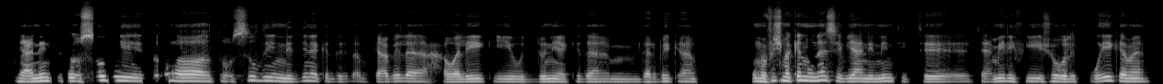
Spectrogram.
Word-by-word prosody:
يعني 140 0 +4
أنتِ 165 -1 0
تقصدي 170 +2 +4
ت 145 - -14 0.3
آه، 155 -2 +5
تقصدي 145 +7 -1
إن 155 -3 +1
الدنيا 160 +5 -2
كانت 140 -2 -12
بتبقى 130 0 -11
مكعبلة 135 +1 -3
حواليكِ 125 +3 -1 0.2
والدنيا 125 +1 -1
كده 130 +2 -6
مدربكة، 125 +2 -6 0.6
وما 145 -1 +3
فيش 175 +1 +2
مكان 180 +3 +5
مناسب 175 -4 +2
يعني 140 -1 +2
إن 135 +1 +1
أنتِ 150 -2 -3
ت 130 +1 -11 0.5
تعملي 140 +2 -2
فيه 145 +1 -4
شغلِك، 130 -1 0
وإيه 150 +6 +1
كمان؟ 140 -4 +2
140 Hz, 145 wpm, -24 LUFS, 130-155 Hz, 0.6 s, آه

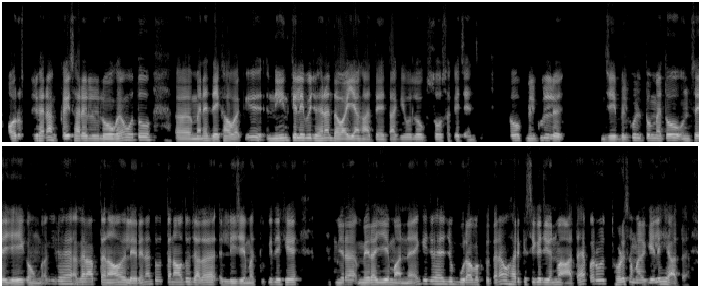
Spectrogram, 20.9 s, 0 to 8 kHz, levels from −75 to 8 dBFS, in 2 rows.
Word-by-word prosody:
और - - +3
उसमें 400 - -9
जो - - +1
है 125 - +3
ना 160 0 +4
कई 130 0 +4
सारे 125 -1 +1
लोग 115 -2 +2
हैं 125 - +2
वो 155 +1 -1
तो 165 -1 +2 0.4
मैंने 110 +2 +1
देखा 120 -1 +2
हुआ 110 -1 +3
है 110 - -1
कि 165 -1 -1
अ, - - -4
नींद 130 +4 +1
के 150 - +5
लिए 145 0 +5
भी 140 0 +2
जो 135 -1 +1
है 130 - +2
ना 140 - +4
दवाइयाँ 115 +1 +4
खाते 105 -2 -1
हैं 100 - -1
ताकि 105 +1 -3
वो 110 - -3
लोग 110 0 -2
सो 110 -1 -3
सके 105 -2 -6
चैन 90 0 -7
से। 85 - -27 0.4
तो 135 0 0
बिल्कुल 125 -1 0 0.7
जी 115 +2 +2
बिल्कुल, 115 +6 -3
तो 140 - 0
मैं 130 -2 -1
तो 145 +1 +3
उनसे 120 +2 0
यही 120 0 +3
कहूँगा 110 -4 -4
कि 175 -2 -12
जो 165 - -4
है 165 0 0
अगर 140 +1 0
आप 140 0 +1
तनाव 125 +1 +4
ले 115 -3 +2
रहे 115 +2 -1
है 145 - -4
ना - - -2
तो 170 +1 -7
तनाव 135 -1 +2
तो 145 - -1
ज़्यादा 130 0 +2 0.2
लीजिये 110 +1 0
मत। 110 +1 -3
क्योंकि 135 - -8
देखिये 135 +1 +2 0.6
मेरा 125 +1 0
मेरा 120 +1 +2
ये 125 0 +3
मानना 110 -4 0
है 110 - 0
कि 175 +2 -2
जो 165 -1 -2
है 160 0 +2
जो 155 - 0
बुरा 130 0 +2
वक़्त 125 - -3
होता 120 +1 -3
है - - -4
ना - - +2
वो 175 - +1
हर 140 0 +1
किसी 140 -1 -6
के 140 - +3
जीवन 130 -2 +1
में 135 - +4
आता 105 0 +1
है, - - +2
पर 170 - -1
वो 180 +1 0 0.2
थोड़े 135 +1 +3
समय 125 -4 -2
के 130 +2 +1
लिए 145 +3 +1
ही 155 - 0
आता - - -4
है। - - -16
125 Hz, 265 wpm, -21 LUFS, 115-140 Hz, 0.7 s, के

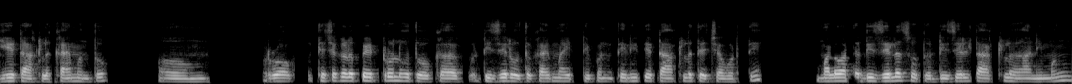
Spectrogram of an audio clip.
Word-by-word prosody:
हे 155 +2 +3
टाकलं 135 -2 +1
काय 145 -1 +1
म्हणतो, 150 +2 -3 0.5
अ, 150 - -10 1.1
रॉक 150 -1 +3 0.2
त्याच्याकडे 165 +1 +3
पेट्रोल 175 +1 +3
होतं 155 -4 +1
का 140 -1 +3 0.3
डीझेल 155 +2 +3
होतं 145 -2 +3
काय 145 -1 +1
माहित 150 -1 -2
नाही, 140 -1 -4
पण 145 0 -5
त्यांनी 155 0 0
ते 160 - +3
टाकलं 150 +1 0
त्याच्यावरती. 140 +8 -2 0.6
मला 150 +1 +5
वाटतं 160 0 +3
डीझेलच 160 +3 +4
होतं 135 -4 -2
डीझेल 150 +2 +1
टाकलं 145 0 -1
आणि 140 -1 -1
मग, 165 +7 -3
150 Hz, 155 wpm, -23 LUFS, 145-160 Hz, 1.1 s, मला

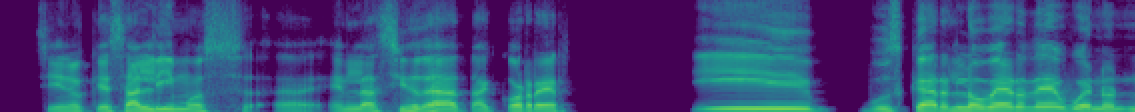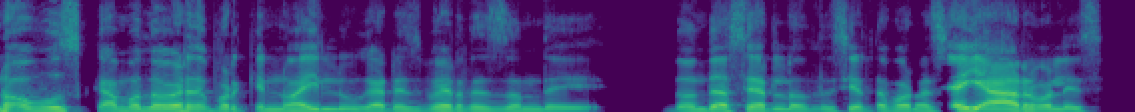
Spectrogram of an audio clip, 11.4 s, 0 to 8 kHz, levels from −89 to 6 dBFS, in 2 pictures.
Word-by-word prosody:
sino 130 -2 -5
que 135 +1 -3
salimos, 135 +1 0
eh, - - -11
en 130 +1 -5
la 135 -2 +1
ciudad 155 +3 +2
a 130 - -2
correr 135 +2 +1 0.6
y 155 0 +4 0.2
buscar 165 +6 +1
lo 195 0 +4
verde, 210 +1 +4
bueno, 165 -4 +1
no 165 +2 -1
buscamos 185 0 -3
lo 180 0 +1
verde 185 +1 +1
porque, 155 -6 -6
no 135 +2 -3
hay 145 +1 +1
lugares 135 -2 -5
verdes 130 -1 -3
donde 125 -1 -7 0.3
donde 150 +1 -3
hacerlo 140 -1 -2
de 125 0 -11
cierta 135 +2 -5
forma, 135 0 -3
sí 125 - +1
hay 180 -1 +6
árboles 125 -3 +2
140 Hz, 170 wpm, -22 LUFS, 130-160 Hz, 0.6 s, hay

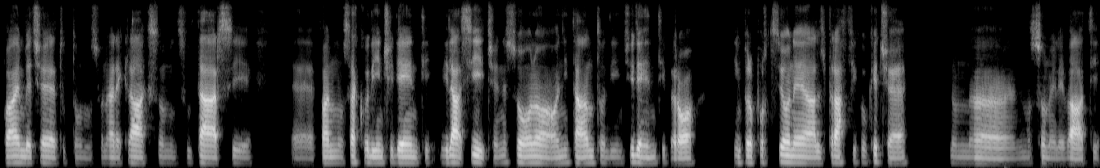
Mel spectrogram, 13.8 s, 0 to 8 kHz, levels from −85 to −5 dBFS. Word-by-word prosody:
qua 110 +1 +4
invece 110 0 -1
è - - -3
tutto 105 - -22
un 95 -2 -22
suonare 105 0 -7
clacson, 105 0 -1
insultarsi, 105 0 +1 0.5
ehm, - - -15
fanno 105 0 0
un 105 - -14
sacco 110 +1 -2
di 110 -1 0
incidenti. 110 0 0
Di 115 -1 -8
là 115 -1 +7
sì, 110 -5 -1
ce 105 - -11
ne 115 +2 -13
sono 110 -2 +2
ogni 105 +2 -4
tanto 110 +1 +1
di 105 0 -16
incidenti, 105 0 -3
però 100 -3 +3 0.5
in - - -12
proporzione 115 -3 +1
al 105 -1 +2
traffico 115 +1 0
che 130 - -4
c'è 95 -6 -3 0.6
non 105 -1 -17
non 95 -1 -4
sono 100 -1 -7
elevati. 95 0 -1
105 Hz, 155 wpm, -24 LUFS, 100-110 Hz, 0.6 s, là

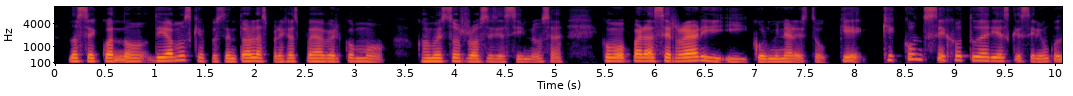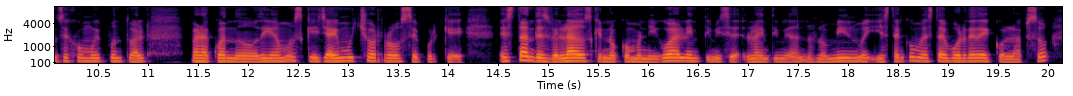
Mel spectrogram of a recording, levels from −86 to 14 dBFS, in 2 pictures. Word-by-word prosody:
no 190 - +3
sé 185 -1 +1
cuando, 185 -2 +1
digamos 205 +5 +2
que, 195 - -5
pues, 170 -1 -9
en 170 -1 +1
todas 190 +2 +4
las 190 -1 +1
parejas 170 +1 -3
puede 180 -1 +1
haber 175 -1 0
como 175 -3 -4 0.3
como 180 -1 +2
estos 180 0 -1
roces 170 -1 -1
y - - -3
así, 160 0 -5
¿no? 150 -1 -5
O - - -7
sea, 175 - -7 0.3
como 95 0 +2
para 200 0 +5
cerrar 195 +2 +4
y 190 -6 0
y 155 -1 -5
culminar 165 +1 +1
esto, - - -6
¿qué - - -2
qué 245 -2 -6
consejo 245 -4 -2
tú 230 -1 -1
darías? 200 -2 +2
que - - -5
sería 170 -2 -3
un 175 - -6
consejo 185 +1 -3
muy 180 0 0
puntual, 180 -1 -2 0.4
para 175 -1 +3
cuando 165 -3 +1
digamos 180 +4 +1
que 195 -3 -1
ya 185 - +4
hay 180 - +5
mucho 200 +1 0
roce, 175 -2 -1
porque 430 - -7 0.3
están 205 +2 +3
desvelados, 185 +1 +5
que - - -4
no 170 -1 -1
coman 165 -1 0
igual, 195 +5 +3
la 185 - +2
intimisa 175 - -3
la 165 +2 -1
intimidad 165 - -3
no 85 - -5
es 165 - -10
lo 160 -2 -2
mismo 185 +2 +1
y 180 - -4
está 165 +2 -4
como 200 -1 0
este 185 0 0
borde 180 0 +1
de 185 -1 +2
colapso. 165 +8 -3
180 Hz, 205 wpm, -21 LUFS, 170-195 Hz, 0.4 s, para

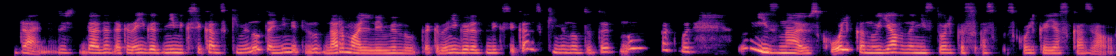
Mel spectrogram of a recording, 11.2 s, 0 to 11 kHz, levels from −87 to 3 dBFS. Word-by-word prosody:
Да, 205 0 0
то 245 -2 -9
есть 195 -1 -8
да-да-да, 205 -2 +1
когда 185 +1 -1
они 210 +1 +2
говорят 200 -1 +2
немексиканские 210 0 -1
минуты, 210 -3 0
они 190 +2 0
имеют 240 - 0
в - - -13
виду 220 +1 -3
нормальные 185 -7 +3
минуты. 170 -1 -3
Когда 165 - -4
они 205 +3 +1
говорят 195 -1 +2
мексиканские 215 - -4
минуты, 200 0 -3
то 230 +3 -3
это, 245 0 -2
ну, - - -2 0.3
как 370 -2 -7
бы, 260 -1 -2 0.5
ну, 455 -2 -2
не 255 -8 +9
знаю 190 -5 +2
сколько, 395 - +2
но 190 -1 +2
явно 205 +1 +3
не 190 -1 +3
столько, 195 -1 -3
ск 180 - -10
а 195 - -5
ск 190 - -14
а - - -21
сколько 180 +2 -5
я 170 0 -1
сказала. 170 -1 -6
200 Hz, 215 wpm, -22 LUFS, 190-220 Hz, 0.5 s, не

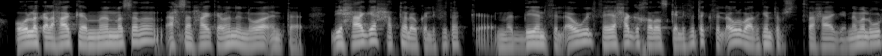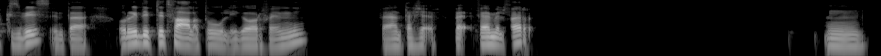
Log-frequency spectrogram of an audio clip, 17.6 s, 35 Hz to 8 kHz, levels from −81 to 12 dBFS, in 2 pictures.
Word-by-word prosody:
وأقول 125 - +7
لك 130 - +6
على 110 -2 +5
حاجة 120 +1 +8
كمان 115 +1 +2
مثلًا، 145 +6 0
أحسن 110 -1 -1
حاجة 120 +3 +3
كمان 120 +3 0
إن 105 -4 -2
هو 115 +2 +4
أنت 95 -4 -3 0.3
دي 125 +2 +2
حاجة 135 +7 +6
حتّى 120 -4 -3
لو 100 - +1
كلِفتَك 95 +5 -10
ماديًا 95 +6 0
في - - -7
الأوّل، 150 +3 0
فهي 120 -2 +1
حاجة 125 -1 +1
خلاص 110 -2 -1
كلِفتَك 130 +8 -6
في - - -7
الأوّل 150 - +2
وبعد 105 -8 +3
كده 125 - -3
أنت 115 - -5
مش - - -15
هتدفع 105 - -3
حاجة، 100 -2 -2
إنّما 120 +6 -1
الwork 115 -5 -14
space 135 +8 -3
أنت 95 0 -5 0.4
already 120 +3 +3
بتدفع 135 0 +3
على 100 -3 +5
طول 100 -5 -8
إيجار 100 +1 -3
فاهمني؟ 110 - -7 0.7
فأنت 95 +1 -5
شا 105 +1 -8 0.2
فا - - 0
فاهم 115 0 +3
الفرق؟ 100 - -1 2.9
إمم. 95 -1 -6
115 Hz, 165 wpm, -24 LUFS, 100-125 Hz, 2.9 s, حاجة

